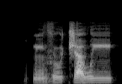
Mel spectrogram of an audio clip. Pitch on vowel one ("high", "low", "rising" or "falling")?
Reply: low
